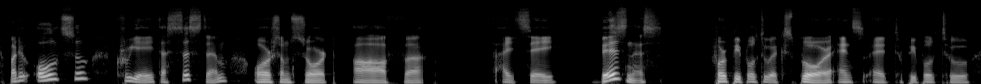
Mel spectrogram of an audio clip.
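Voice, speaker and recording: A young man from Italy hosts a podcast conversation with a lively, swooping pitch. He talks with eager enthusiasm, rambling through fillers and restarts. The sound is close and dry. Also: no echo. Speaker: podcast host. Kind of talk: casual interview chat.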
